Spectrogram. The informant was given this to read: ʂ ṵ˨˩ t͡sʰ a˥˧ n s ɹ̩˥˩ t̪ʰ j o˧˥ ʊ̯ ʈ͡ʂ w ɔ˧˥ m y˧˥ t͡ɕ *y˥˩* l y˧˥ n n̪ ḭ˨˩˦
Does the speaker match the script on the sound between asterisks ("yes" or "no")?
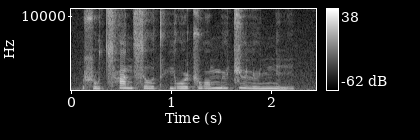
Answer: yes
